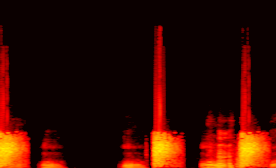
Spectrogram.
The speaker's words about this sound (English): Now, those caps are all those ass whoopings. Those are face slaps. Oh, those are face slaps. It's still slapping.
